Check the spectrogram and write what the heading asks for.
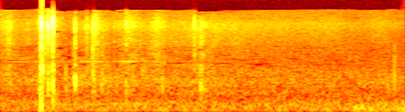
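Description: Handling noise from a hand-held camera being moved: a sharp knock about a quarter second in, followed by a few lighter clicks, over a low steady background hiss.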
